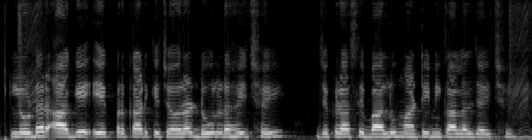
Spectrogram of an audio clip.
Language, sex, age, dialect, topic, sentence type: Magahi, female, 25-30, Western, agriculture, statement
